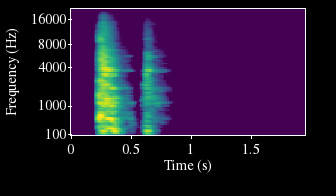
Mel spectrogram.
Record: {"cough_length": "2.0 s", "cough_amplitude": 32768, "cough_signal_mean_std_ratio": 0.28, "survey_phase": "beta (2021-08-13 to 2022-03-07)", "age": "45-64", "gender": "Male", "wearing_mask": "No", "symptom_none": true, "smoker_status": "Never smoked", "respiratory_condition_asthma": false, "respiratory_condition_other": false, "recruitment_source": "REACT", "submission_delay": "2 days", "covid_test_result": "Negative", "covid_test_method": "RT-qPCR", "influenza_a_test_result": "Negative", "influenza_b_test_result": "Negative"}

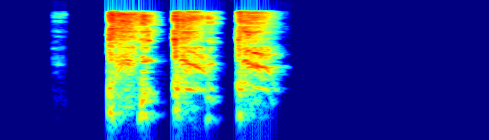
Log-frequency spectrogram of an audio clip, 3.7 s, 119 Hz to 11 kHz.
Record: {"three_cough_length": "3.7 s", "three_cough_amplitude": 28110, "three_cough_signal_mean_std_ratio": 0.4, "survey_phase": "beta (2021-08-13 to 2022-03-07)", "age": "18-44", "gender": "Male", "wearing_mask": "No", "symptom_cough_any": true, "symptom_runny_or_blocked_nose": true, "symptom_sore_throat": true, "symptom_fatigue": true, "symptom_headache": true, "symptom_onset": "9 days", "smoker_status": "Never smoked", "respiratory_condition_asthma": false, "respiratory_condition_other": false, "recruitment_source": "Test and Trace", "submission_delay": "1 day", "covid_test_result": "Positive", "covid_test_method": "RT-qPCR", "covid_ct_value": 24.3, "covid_ct_gene": "ORF1ab gene", "covid_ct_mean": 24.7, "covid_viral_load": "7900 copies/ml", "covid_viral_load_category": "Minimal viral load (< 10K copies/ml)"}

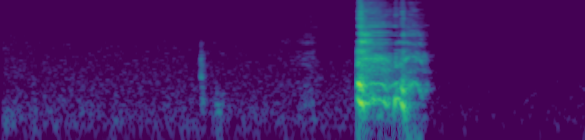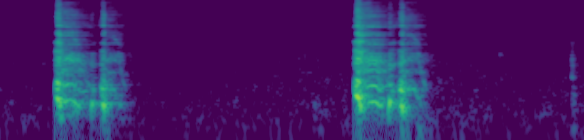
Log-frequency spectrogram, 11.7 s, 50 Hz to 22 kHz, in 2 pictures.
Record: {"three_cough_length": "11.7 s", "three_cough_amplitude": 32768, "three_cough_signal_mean_std_ratio": 0.24, "survey_phase": "beta (2021-08-13 to 2022-03-07)", "age": "45-64", "gender": "Male", "wearing_mask": "No", "symptom_cough_any": true, "smoker_status": "Never smoked", "respiratory_condition_asthma": false, "respiratory_condition_other": false, "recruitment_source": "REACT", "submission_delay": "2 days", "covid_test_result": "Negative", "covid_test_method": "RT-qPCR", "influenza_a_test_result": "Negative", "influenza_b_test_result": "Negative"}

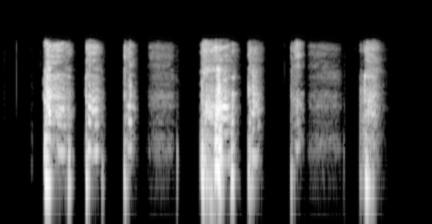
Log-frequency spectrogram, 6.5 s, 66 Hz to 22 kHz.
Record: {"three_cough_length": "6.5 s", "three_cough_amplitude": 12644, "three_cough_signal_mean_std_ratio": 0.29, "survey_phase": "beta (2021-08-13 to 2022-03-07)", "age": "18-44", "gender": "Male", "wearing_mask": "No", "symptom_cough_any": true, "symptom_runny_or_blocked_nose": true, "symptom_shortness_of_breath": true, "symptom_sore_throat": true, "symptom_abdominal_pain": true, "symptom_fatigue": true, "symptom_fever_high_temperature": true, "symptom_headache": true, "symptom_change_to_sense_of_smell_or_taste": true, "symptom_loss_of_taste": true, "symptom_onset": "5 days", "smoker_status": "Never smoked", "respiratory_condition_asthma": false, "respiratory_condition_other": false, "recruitment_source": "Test and Trace", "submission_delay": "1 day", "covid_test_result": "Positive", "covid_test_method": "RT-qPCR", "covid_ct_value": 18.5, "covid_ct_gene": "ORF1ab gene", "covid_ct_mean": 19.6, "covid_viral_load": "380000 copies/ml", "covid_viral_load_category": "Low viral load (10K-1M copies/ml)"}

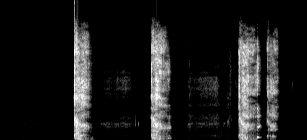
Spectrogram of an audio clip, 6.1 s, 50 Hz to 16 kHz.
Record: {"three_cough_length": "6.1 s", "three_cough_amplitude": 32768, "three_cough_signal_mean_std_ratio": 0.3, "survey_phase": "beta (2021-08-13 to 2022-03-07)", "age": "45-64", "gender": "Female", "wearing_mask": "No", "symptom_cough_any": true, "symptom_fatigue": true, "symptom_headache": true, "symptom_loss_of_taste": true, "smoker_status": "Ex-smoker", "respiratory_condition_asthma": false, "respiratory_condition_other": false, "recruitment_source": "Test and Trace", "submission_delay": "2 days", "covid_test_result": "Positive", "covid_test_method": "ePCR"}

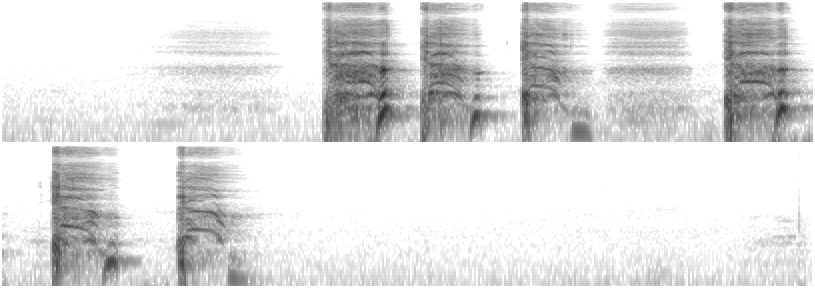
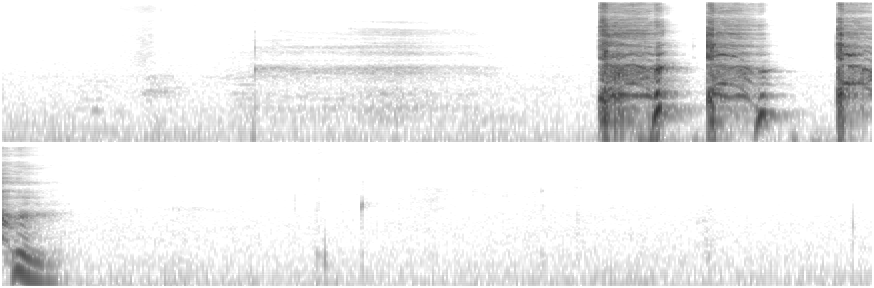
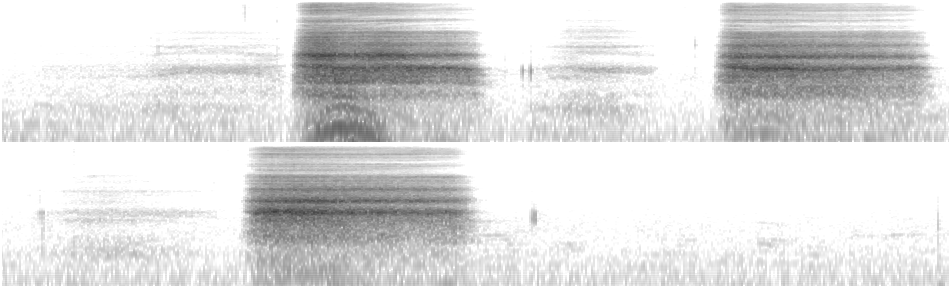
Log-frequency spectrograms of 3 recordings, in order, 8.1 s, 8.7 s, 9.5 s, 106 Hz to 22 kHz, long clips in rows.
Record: {"cough_length": "8.1 s", "cough_amplitude": 6850, "cough_signal_mean_std_ratio": 0.35, "three_cough_length": "8.7 s", "three_cough_amplitude": 5533, "three_cough_signal_mean_std_ratio": 0.25, "exhalation_length": "9.5 s", "exhalation_amplitude": 3679, "exhalation_signal_mean_std_ratio": 0.45, "survey_phase": "alpha (2021-03-01 to 2021-08-12)", "age": "45-64", "gender": "Female", "wearing_mask": "No", "symptom_cough_any": true, "symptom_diarrhoea": true, "symptom_fatigue": true, "symptom_headache": true, "symptom_change_to_sense_of_smell_or_taste": true, "smoker_status": "Current smoker (1 to 10 cigarettes per day)", "respiratory_condition_asthma": false, "respiratory_condition_other": false, "recruitment_source": "Test and Trace", "submission_delay": "1 day", "covid_test_result": "Positive", "covid_test_method": "RT-qPCR", "covid_ct_value": 34.4, "covid_ct_gene": "ORF1ab gene", "covid_ct_mean": 35.0, "covid_viral_load": "3.4 copies/ml", "covid_viral_load_category": "Minimal viral load (< 10K copies/ml)"}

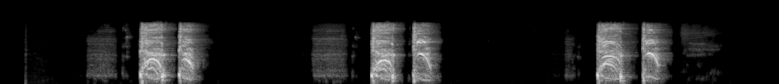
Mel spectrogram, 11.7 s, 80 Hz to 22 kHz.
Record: {"three_cough_length": "11.7 s", "three_cough_amplitude": 32705, "three_cough_signal_mean_std_ratio": 0.34, "survey_phase": "alpha (2021-03-01 to 2021-08-12)", "age": "45-64", "gender": "Male", "wearing_mask": "No", "symptom_none": true, "smoker_status": "Ex-smoker", "respiratory_condition_asthma": false, "respiratory_condition_other": false, "recruitment_source": "REACT", "submission_delay": "2 days", "covid_test_result": "Negative", "covid_test_method": "RT-qPCR"}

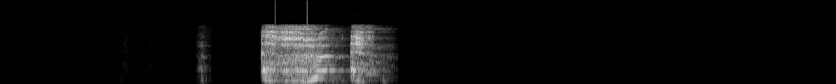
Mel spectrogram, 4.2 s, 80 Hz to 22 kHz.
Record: {"cough_length": "4.2 s", "cough_amplitude": 30612, "cough_signal_mean_std_ratio": 0.27, "survey_phase": "beta (2021-08-13 to 2022-03-07)", "age": "45-64", "gender": "Female", "wearing_mask": "No", "symptom_none": true, "smoker_status": "Never smoked", "respiratory_condition_asthma": false, "respiratory_condition_other": false, "recruitment_source": "Test and Trace", "submission_delay": "1 day", "covid_test_result": "Negative", "covid_test_method": "RT-qPCR"}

